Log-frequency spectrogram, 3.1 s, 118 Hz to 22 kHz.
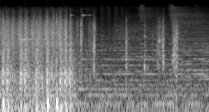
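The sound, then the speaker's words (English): Rapid automatic gunfire from a shock trooper in a tactical war video game: a fast, loud burst of rattling shots for about a second, then a fading tail with a few fainter cracks. “I need 20 shots to kill him, 20 shots total. But I think all 20 shots might hit him, so let's try it.”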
